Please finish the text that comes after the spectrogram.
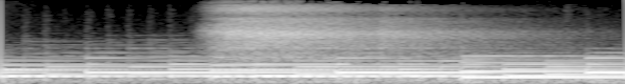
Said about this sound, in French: Prends le temps d'une respiration. Inspire.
